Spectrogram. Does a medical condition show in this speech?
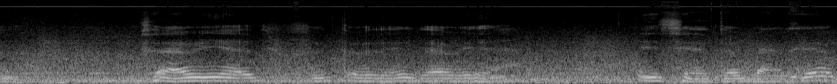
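Yes: ALS; practically unable to speak.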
